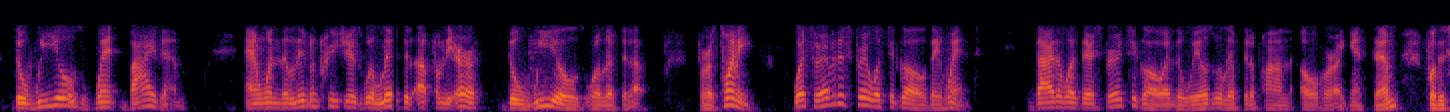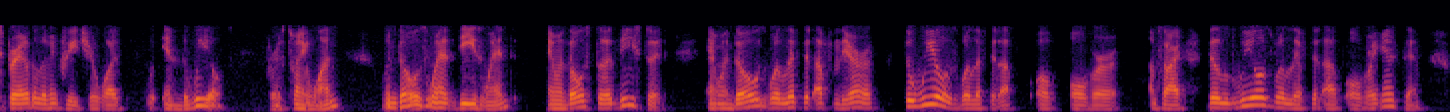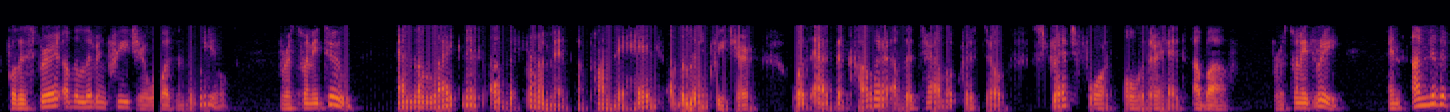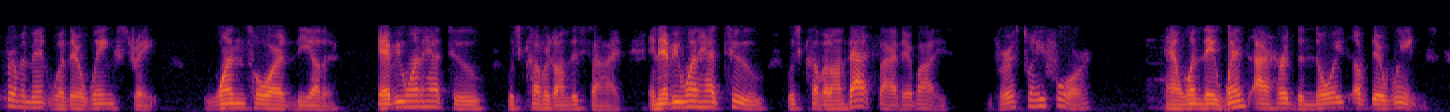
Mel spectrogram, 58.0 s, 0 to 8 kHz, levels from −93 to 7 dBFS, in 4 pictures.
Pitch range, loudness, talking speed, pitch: 105-140 Hz, -33 LUFS, 190 wpm, 120 Hz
